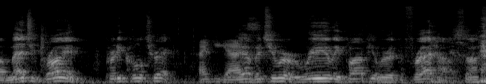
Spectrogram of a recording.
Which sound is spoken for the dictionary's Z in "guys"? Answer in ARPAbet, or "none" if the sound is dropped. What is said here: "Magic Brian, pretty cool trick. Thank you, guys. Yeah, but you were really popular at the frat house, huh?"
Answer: none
